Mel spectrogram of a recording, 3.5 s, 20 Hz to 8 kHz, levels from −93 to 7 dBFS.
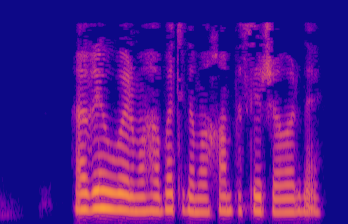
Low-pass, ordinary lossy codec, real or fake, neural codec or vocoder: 7.2 kHz; MP3, 24 kbps; real; none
